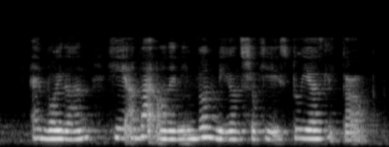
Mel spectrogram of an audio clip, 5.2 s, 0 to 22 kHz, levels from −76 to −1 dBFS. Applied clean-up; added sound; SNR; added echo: none; none; none; reverberation time 0.3 s.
